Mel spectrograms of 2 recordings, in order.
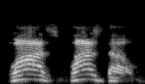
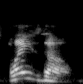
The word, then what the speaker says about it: Blasdell: local TV station, and she pronounces it Blasdell. B-L-A-S-Dell, Blasdell. It's Blaisdell. But that's okay.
